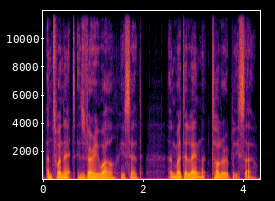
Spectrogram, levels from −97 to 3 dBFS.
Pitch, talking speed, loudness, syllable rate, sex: 100 Hz, 140 wpm, -20 LUFS, 5.7 syllables/s, male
